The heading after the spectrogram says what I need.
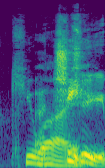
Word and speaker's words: qi: Chi, man, Chi. Come on. Is that pronounced Chi?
